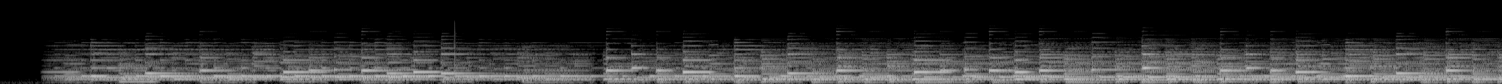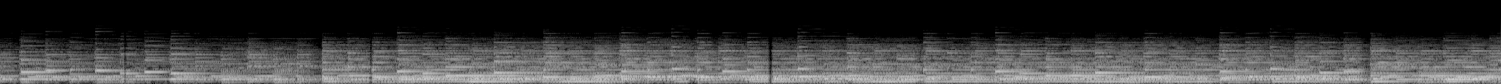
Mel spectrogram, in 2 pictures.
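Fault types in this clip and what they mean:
Short concealed packet loss: brief chunks of audio arrived too late to decode. The receiver filled each gap by continuing the previous sound. Quick 20 ms smears occur at 6.39, 16.25 and 18.71 s, and a longer 40 ms one at 22.69 s.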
